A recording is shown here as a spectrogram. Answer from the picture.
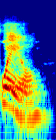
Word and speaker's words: whale: So not whale. The H doesn't pronounce. So whale.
